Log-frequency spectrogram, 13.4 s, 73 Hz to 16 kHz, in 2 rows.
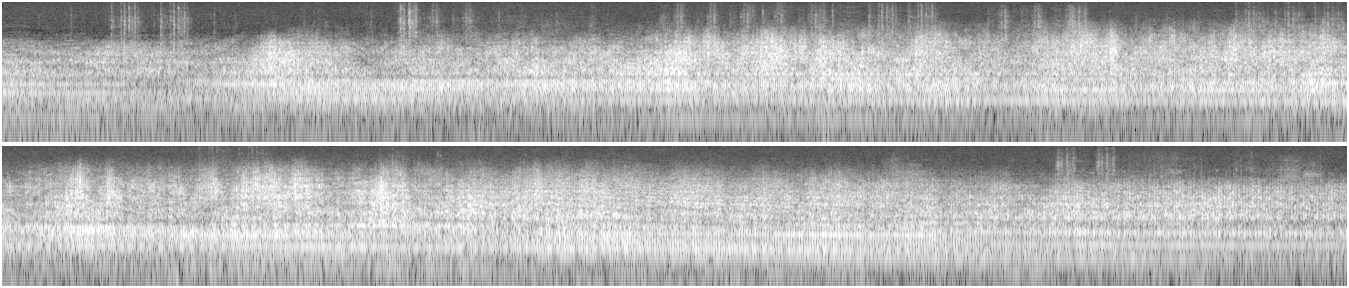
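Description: Sopwith Triplane's Clerget 9B nine-cylinder rotary engine and propeller running steadily in flight as the biplane passes in a display. The drone grows louder about a second in and eases off near the end, dipping slightly in pitch.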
